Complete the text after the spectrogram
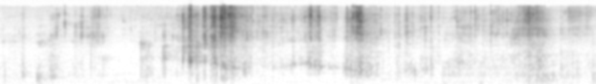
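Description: A young man crunches a chip loudly while chewing.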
